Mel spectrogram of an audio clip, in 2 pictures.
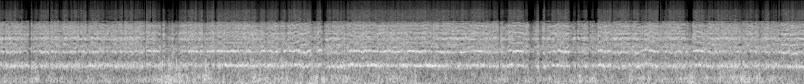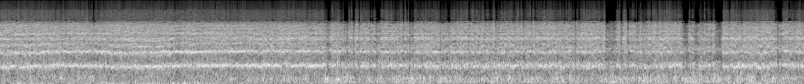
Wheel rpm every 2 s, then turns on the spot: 240, 240, 230, 230, 230, 230, 230, 240.
none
